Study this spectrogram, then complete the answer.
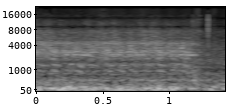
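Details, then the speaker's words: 1972 Ford F-100 Ranger XLT, stored 10+ years, cranked from the cab via a jumper across the neutral safety switch wires: low uneven churn that never fires; crank no start, no ignition power reaching the coil. "but it's not starting so okay so that's one of the problems taken care of but why are we not getting uh any power to the coil"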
